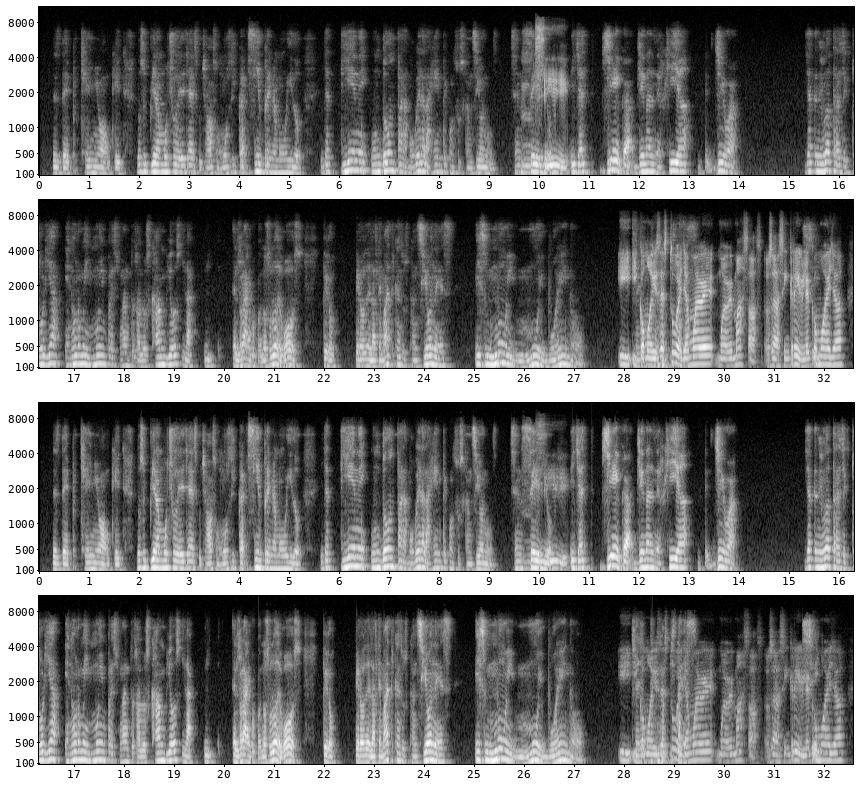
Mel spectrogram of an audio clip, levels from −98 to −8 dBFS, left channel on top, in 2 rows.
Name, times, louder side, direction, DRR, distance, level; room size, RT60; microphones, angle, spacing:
voice 1, 0.3-5.2 5.6-9.1 9.4-10.2 10.6-11.0 11.2-13.0 13.3-13.9 15.3-19.7 20.2-21.5 22.0-22.2 22.6-24.5 25.0-27.2 28.2-28.4 28.6-28.8 29.1-29.2 31.6-31.9, right 3 dB, 65° right, 0.3 m, -21 dB
voice 2, 9.6-10.6 27.9-32.4, left 6 dB, 85° left, 0.3 m, -23 dB
3.1 x 2.0 x 2.2 m
head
